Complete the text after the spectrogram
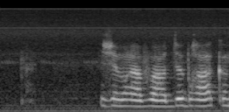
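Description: A young boy speaks up close.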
